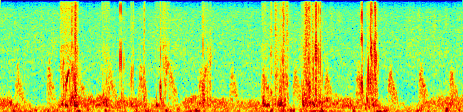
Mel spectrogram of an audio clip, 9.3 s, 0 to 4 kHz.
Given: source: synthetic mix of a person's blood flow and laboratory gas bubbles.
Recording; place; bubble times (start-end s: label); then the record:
Doppler ultrasound of blood flow; subclavian vein
1.21-1.59 s: bubbles
2.03-2.20 s: bubbles
2.37-2.51 s: bubbles
2.61-2.67 s: bubbles
2.86-2.93 s: bubbles
3.09-3.41 s: bubbles
4.02-4.24 s: bubbles
5.22-5.79 s: bubbles
6.01-6.49 s: bubbles
7.19-7.59 s: bubbles
From the record:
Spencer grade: 2 (many but less than half of the cardiac periods contain bubble signals, singularly or in groups); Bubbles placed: anywhere in the cardiac cycle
